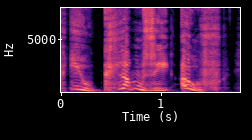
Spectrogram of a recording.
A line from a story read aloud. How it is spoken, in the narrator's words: he cried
